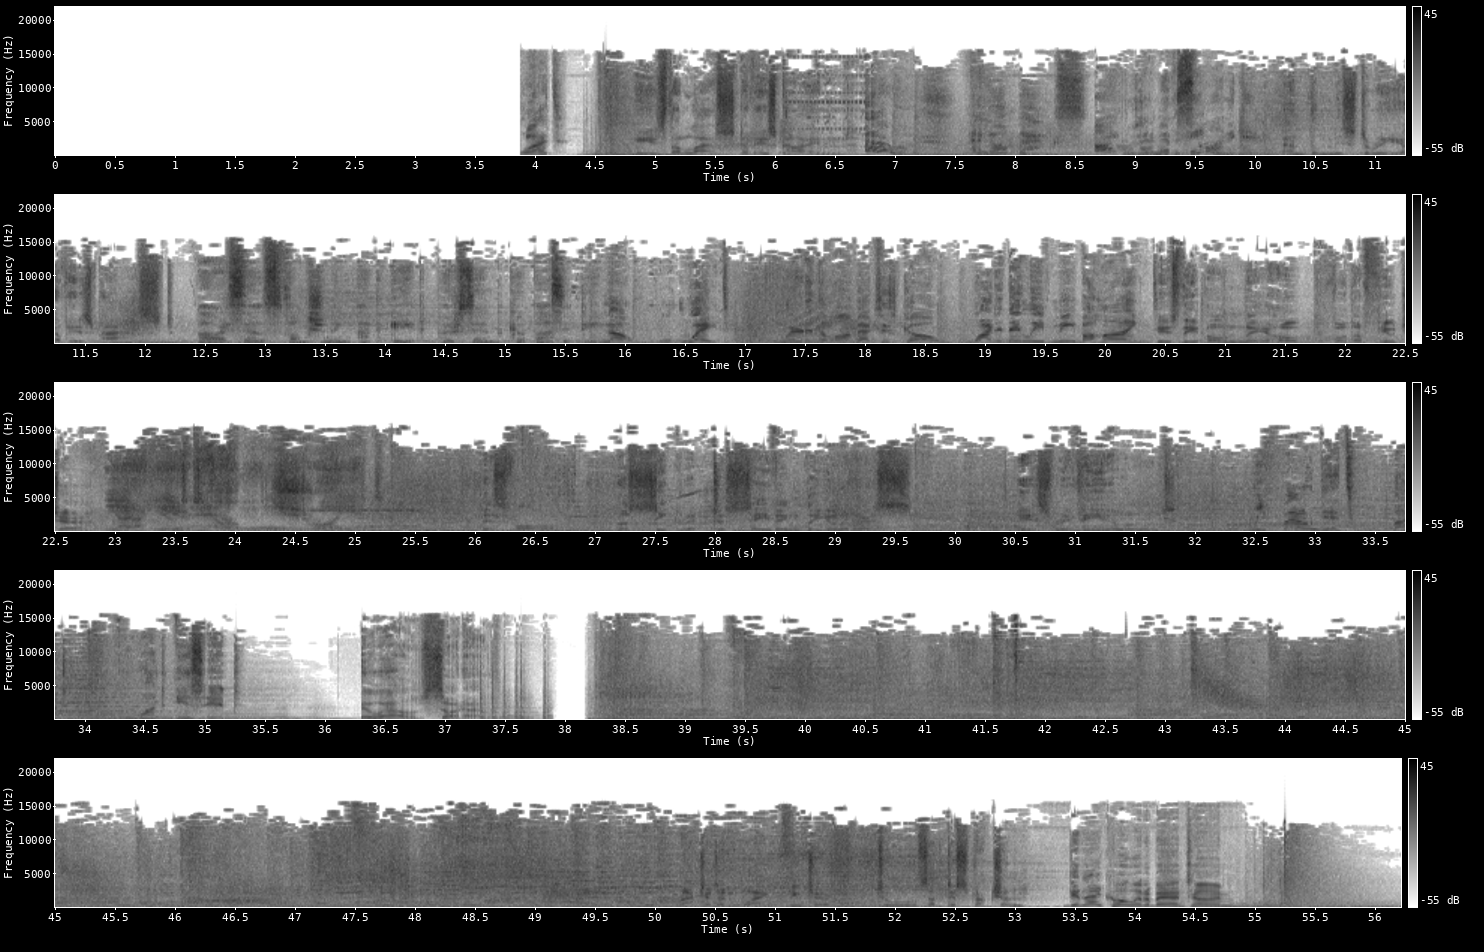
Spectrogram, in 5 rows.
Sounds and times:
Speech: 0:03.9 - 0:07.0, 0:17.4 - 0:25.2, 0:26.1 - 0:29.6, 0:30.5 - 0:31.9, 0:36.3 - 0:37.4, 0:50.2 - 0:54.8
Music: 0:04.3 - 0:53.4.

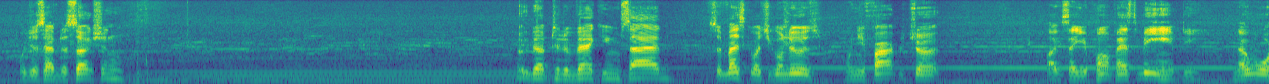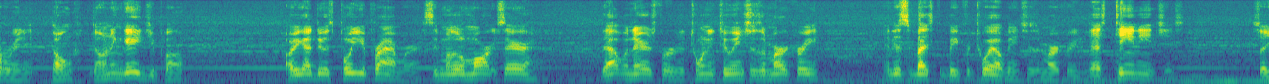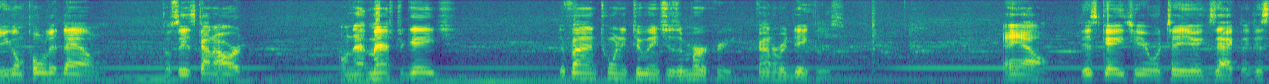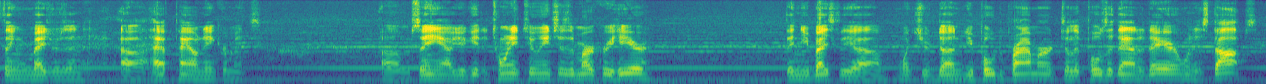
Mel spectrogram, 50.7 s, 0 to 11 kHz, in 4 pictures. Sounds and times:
Speech: 0:00.2 - 0:01.3, 0:05.2 - 0:09.4, 0:10.5 - 0:14.6, 0:15.6 - 0:18.1, 0:18.7 - 0:20.9, 0:21.5 - 0:24.6, 0:25.2 - 0:26.4, 0:27.0 - 0:27.9, 0:28.8 - 0:30.0, 0:31.0 - 0:33.8, 0:35.4 - 0:40.7, 0:41.9 - 0:44.6, 0:46.0 - 0:50.7.

